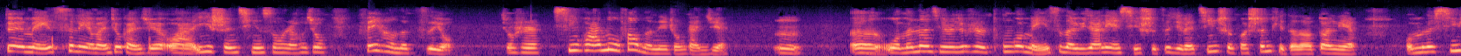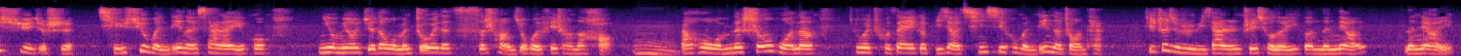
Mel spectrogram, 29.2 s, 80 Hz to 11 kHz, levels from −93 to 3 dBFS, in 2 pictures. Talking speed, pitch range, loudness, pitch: 295 characters per minute, 210-290 Hz, -15 LUFS, 240 Hz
